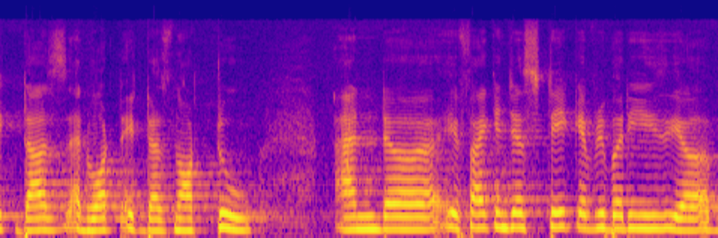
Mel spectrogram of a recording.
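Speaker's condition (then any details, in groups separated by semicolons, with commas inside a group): No condition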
